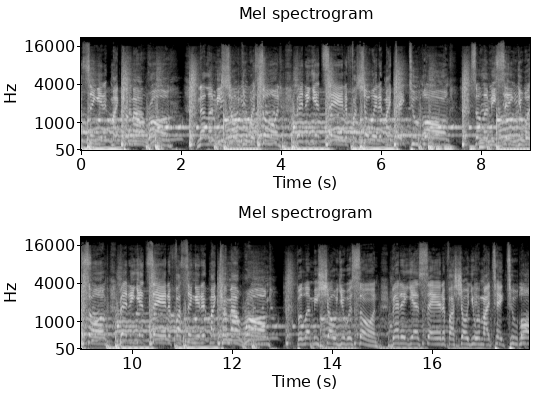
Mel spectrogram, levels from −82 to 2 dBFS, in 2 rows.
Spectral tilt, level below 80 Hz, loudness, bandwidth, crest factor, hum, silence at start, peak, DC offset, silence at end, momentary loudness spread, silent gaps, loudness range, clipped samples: -3.5 dB/octave; -18 dBFS; -13 LUFS; 18.5 kHz; 12 dB; none; 0 s; 0 dBFS; under 0.1%; 0 s; 6 LU; none; 4 LU; under 0.1%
